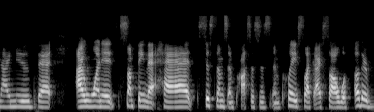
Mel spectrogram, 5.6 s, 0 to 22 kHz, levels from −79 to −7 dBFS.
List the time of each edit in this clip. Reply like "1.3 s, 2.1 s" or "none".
none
